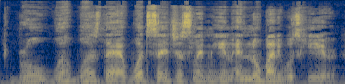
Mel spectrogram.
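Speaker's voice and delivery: shocked. Real, not acted. Baffled by voice in empty house.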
